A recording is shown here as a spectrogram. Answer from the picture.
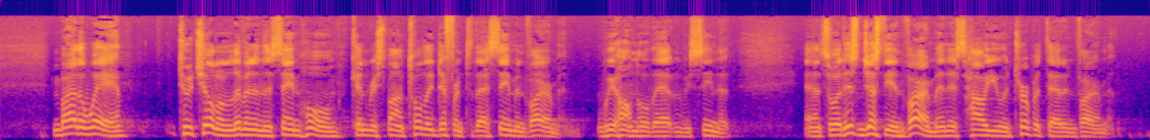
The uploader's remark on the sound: This episode is from Freedom in Christ Ministries, recorded at the National Disciple Making Forum.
